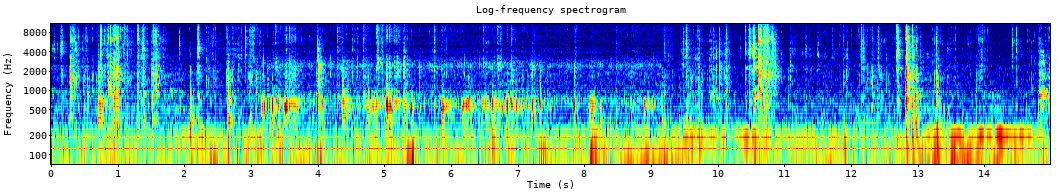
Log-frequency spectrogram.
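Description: A solid, dry pastel soap ball held in the hand is shaved with a small knife into crunchy crumbs. Quiet, crisp scraping and crinkly crunches come in quick irregular strokes with dry, short clicks. A few brighter rasping swipes stand out over a steady low hum.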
